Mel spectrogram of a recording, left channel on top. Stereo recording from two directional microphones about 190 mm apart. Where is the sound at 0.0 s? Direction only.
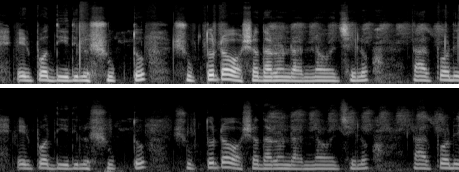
35° left (ahead or behind).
